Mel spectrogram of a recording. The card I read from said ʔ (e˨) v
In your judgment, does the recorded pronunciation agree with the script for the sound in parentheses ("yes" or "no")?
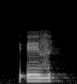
no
